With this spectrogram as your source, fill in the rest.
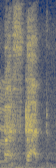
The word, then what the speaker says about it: Muscat: Bapak Ibu sekalian, Oman ibu kotanya Maskat, tulisannya Muscat, bacanya Maskat.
